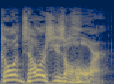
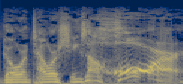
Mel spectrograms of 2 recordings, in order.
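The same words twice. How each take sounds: First: The word whore is not hit hard. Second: The word whore is hit hard.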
